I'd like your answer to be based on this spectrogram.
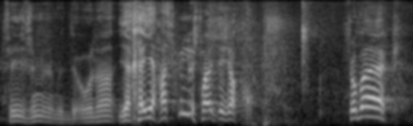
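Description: A man's voice: mid-range voice, wildly swooping pitch, fast talker, slight background noise. A man, an actor in an ad shoot, exasperated and pleading. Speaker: actor in an ad shoot, prank target. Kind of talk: hidden-camera prank reactions.

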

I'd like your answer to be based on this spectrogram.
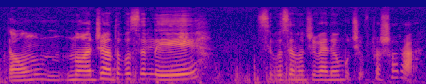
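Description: A woman teaching a Portuguese grammar lesson with a Brazilian accent, explaining in an expressive, emphatic way and often checking in with her students. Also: a little high, fast, a little hiss or hum. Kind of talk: recorded classroom lesson.

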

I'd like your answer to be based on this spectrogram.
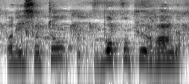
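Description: A woman's voice: lowish voice, moderate pace, mellow. Gushing woman showing off scrapbook papers. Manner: enthusiastic, gushing over papers with many fillers; addresses viewers affectionately. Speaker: scrapbooking vlogger. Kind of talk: casual product haul show-and-tell.

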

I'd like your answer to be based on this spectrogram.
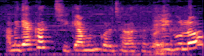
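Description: Chatty high-voiced woman vlogging at home. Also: fast talker. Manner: chatty, lively, addresses viewers directly. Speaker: vlogger and mother. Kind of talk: casual home vlog chat to viewers. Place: family home indoors.

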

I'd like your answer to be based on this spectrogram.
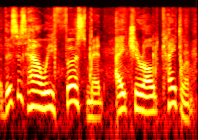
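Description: New Zealand male reporter, higher-pitched voice, measured news read, light hiss behind. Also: very animated. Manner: measured, scripted delivery.

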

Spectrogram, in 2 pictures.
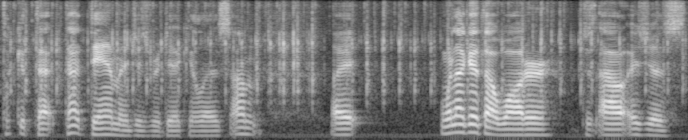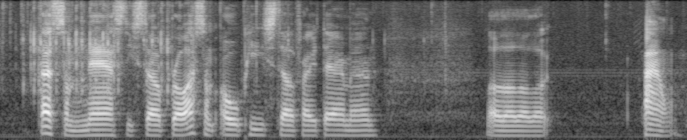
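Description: There's slight background noise as a man with a mid-range, steady voice speaks at a measured pace, leaving long pauses. He's a gaming host doing casual let's play commentary, slangy and talking both to himself and to the game enemy.

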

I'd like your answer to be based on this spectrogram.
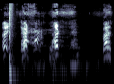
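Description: A man's voice: very slow, fairly bright tone, slight background noise. A young man acting in a staged vlog skit, playing a bystander who confronts a bully with curt, repeated orders. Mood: interrogating. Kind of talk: staged street drama.

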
